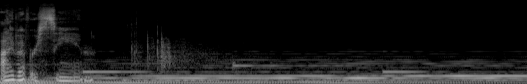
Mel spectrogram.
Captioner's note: page flipping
